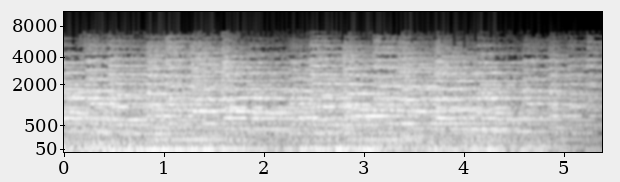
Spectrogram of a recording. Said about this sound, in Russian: Это звон колоколов собора Святого Патрика в австралийском Мельбурне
